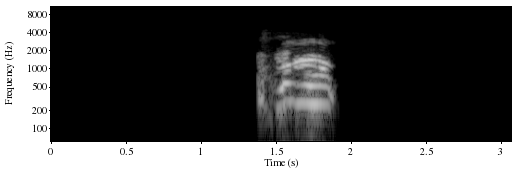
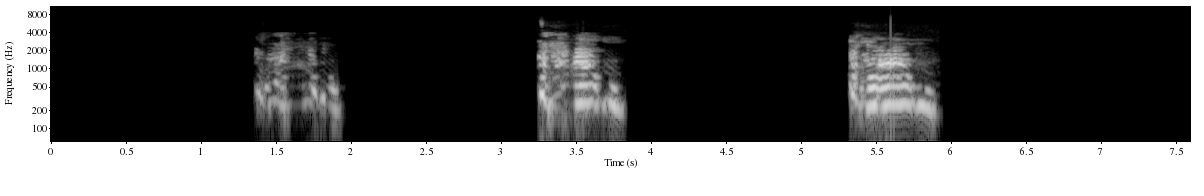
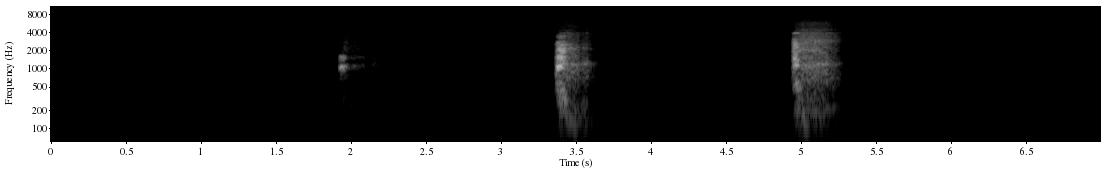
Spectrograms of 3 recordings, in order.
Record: {"cough_length": "3.1 s", "cough_amplitude": 15377, "cough_signal_mean_std_ratio": 0.27, "three_cough_length": "7.6 s", "three_cough_amplitude": 32768, "three_cough_signal_mean_std_ratio": 0.28, "exhalation_length": "7.0 s", "exhalation_amplitude": 5260, "exhalation_signal_mean_std_ratio": 0.12, "survey_phase": "beta (2021-08-13 to 2022-03-07)", "age": "18-44", "gender": "Female", "wearing_mask": "No", "symptom_cough_any": true, "symptom_runny_or_blocked_nose": true, "symptom_shortness_of_breath": true, "symptom_sore_throat": true, "symptom_fever_high_temperature": true, "symptom_headache": true, "symptom_change_to_sense_of_smell_or_taste": true, "symptom_onset": "3 days", "smoker_status": "Ex-smoker", "respiratory_condition_asthma": false, "respiratory_condition_other": false, "recruitment_source": "Test and Trace", "submission_delay": "1 day", "covid_test_result": "Positive", "covid_test_method": "RT-qPCR", "covid_ct_value": 14.9, "covid_ct_gene": "ORF1ab gene", "covid_ct_mean": 15.1, "covid_viral_load": "11000000 copies/ml", "covid_viral_load_category": "High viral load (>1M copies/ml)"}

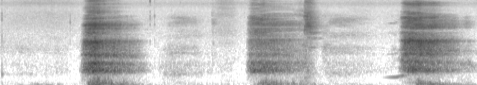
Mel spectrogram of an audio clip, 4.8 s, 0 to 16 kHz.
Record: {"exhalation_length": "4.8 s", "exhalation_amplitude": 3324, "exhalation_signal_mean_std_ratio": 0.45, "survey_phase": "alpha (2021-03-01 to 2021-08-12)", "age": "18-44", "gender": "Male", "wearing_mask": "No", "symptom_cough_any": true, "symptom_change_to_sense_of_smell_or_taste": true, "symptom_onset": "3 days", "smoker_status": "Never smoked", "respiratory_condition_asthma": false, "respiratory_condition_other": false, "recruitment_source": "Test and Trace", "submission_delay": "1 day", "covid_test_result": "Positive", "covid_test_method": "RT-qPCR"}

